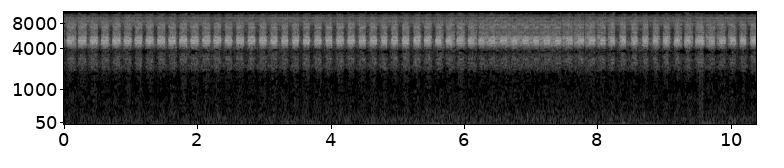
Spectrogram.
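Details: Summer chorus of cicadas in Provence, southern France, a high rasping buzz pulsing quickly and evenly, roughly three beats a second, continuous from start to end.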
